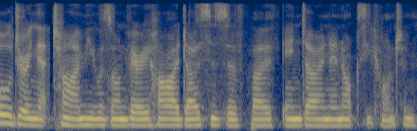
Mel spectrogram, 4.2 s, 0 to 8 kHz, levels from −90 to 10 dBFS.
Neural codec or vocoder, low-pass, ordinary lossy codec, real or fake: none; 7.2 kHz; AAC, 32 kbps; real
